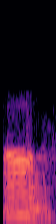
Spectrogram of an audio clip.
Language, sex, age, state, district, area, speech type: Assamese, female, 45-60, Assam, Dhemaji, rural, conversation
